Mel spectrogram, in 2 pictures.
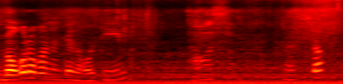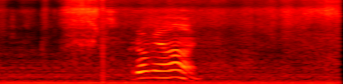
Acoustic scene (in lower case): car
